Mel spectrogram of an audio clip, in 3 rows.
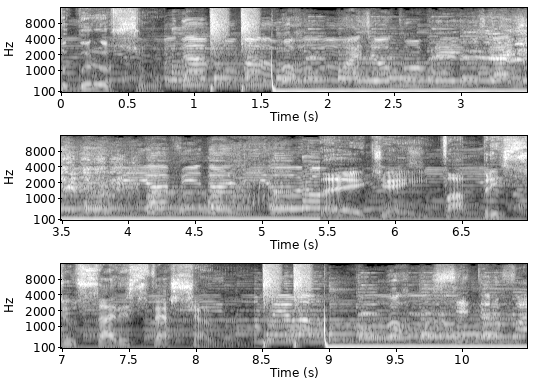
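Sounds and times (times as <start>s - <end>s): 
speech: 0.0s - 1.8s, 5.7s - 8.6s
heavy steady bass drone and dense music: 1.6s - 7.4s, 8.1s - 10.4s
horse whinnying: 3.1s - 4.3s.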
